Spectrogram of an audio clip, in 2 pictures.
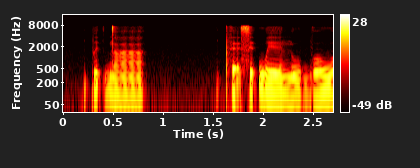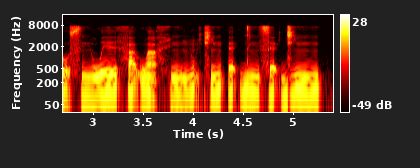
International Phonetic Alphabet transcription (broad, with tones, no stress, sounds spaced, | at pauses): p ɪ˦ ʔ d ã˨ | pʰ ɛ̰˦˨ s ɪ˦ ʔ w e˨ ɪ̯ n u˨ b o˦ w o̰˦˨ sʰ ĩ˨ w e˦ ɪ̯ h a̰˦˨ ʊ̯ w ã˦˨ h ĩ˨ n ũ˦˨ t͡ɕ ĩ˦ ʔ ɛ˦ ʔ d ĩ˨ s ɛ˦ ʔ d͡ʑ ĩ˦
